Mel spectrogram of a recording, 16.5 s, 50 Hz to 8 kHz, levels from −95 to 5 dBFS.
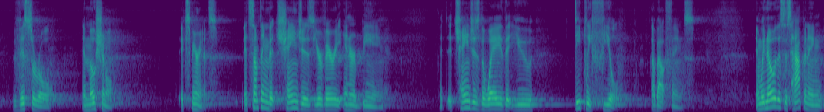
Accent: American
